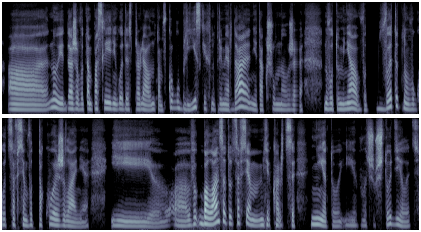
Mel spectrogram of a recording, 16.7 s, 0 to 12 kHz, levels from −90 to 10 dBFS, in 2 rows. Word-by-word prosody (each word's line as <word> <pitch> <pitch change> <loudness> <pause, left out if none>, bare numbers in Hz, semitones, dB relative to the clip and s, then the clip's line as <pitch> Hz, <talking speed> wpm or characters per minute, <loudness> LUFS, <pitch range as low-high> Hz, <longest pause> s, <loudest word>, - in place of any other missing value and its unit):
А, 150 -2 -1
ну, 215 +3 -3
и 170 -4 -1
даже 170 +1 +4
вот 160 0 -10
там 170 -2 -2
последние 175 -1 +1
годы 160 0 -6
я - - -6
исправляла, 155 -3 -4
ну, 160 - -8
там, 140 -3 -11
в - - 0
кругу 195 -1 -9
близких, 175 +3 +1
например, 155 -2 -7
да, 220 +6 +2
не 155 -4 -8
так 140 -1 -8
шумно 155 -3 -2
уже. 140 -1 -3 0.5
Ну, 175 - -4
вот 165 -1 -5
у - - -7
меня 170 +2 0
вот 145 -3 -13 0.2
в 170 +1 -5
этот 245 +3 -2
Новый 155 -4 -6
год 170 +1 -10
совсем 175 -2 +3
вот 165 +1 -9
такое 170 0 -4
желание, 135 -5 +2 0.4
и, 135 -4 -3 0.4
а, 145 -1 -5
в 200 +3 -4
баланса 210 +7 +6
тут 210 -4 -5
совсем, 175 -9 +2
мне 170 +1 -2
кажется, 160 -2 +2 0.3
нету, 155 -8 -2
и 155 +3 -15
вот 150 0 -17
ш - - +4
что 180 +4 +8
делать? 145 -7 -6
160 Hz, 175 wpm, -26 LUFS, 150-175 Hz, 0.5 s, что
